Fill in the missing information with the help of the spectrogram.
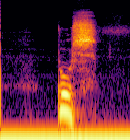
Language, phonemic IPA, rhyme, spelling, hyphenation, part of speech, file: Dutch, /pus/, -us, poes, poes, noun, Nl-poes.ogg
- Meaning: 1. a female cat 2. a cat of either sex 3. a vagina, pussy 4. a woman or girl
